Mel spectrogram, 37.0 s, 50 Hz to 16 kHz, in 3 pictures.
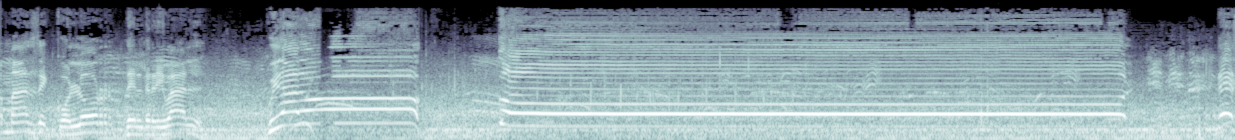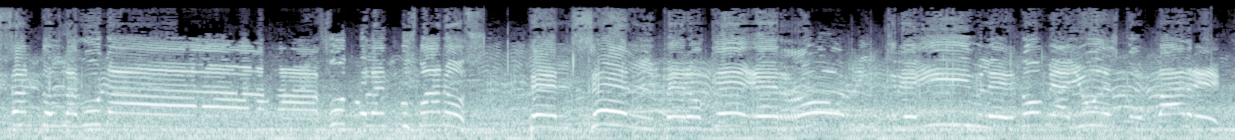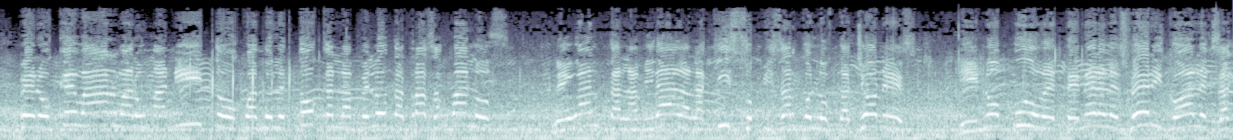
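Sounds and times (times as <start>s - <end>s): excited shouting: 2.8s - 11.4s, 12.2s - 16.8s, 17.6s - 28.7s.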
